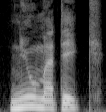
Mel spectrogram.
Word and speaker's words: pneumatic: নিউম্যাটিক, PNEUMATIC, নিউম্যাটিক। এখন এস এর আগে পি সাইলেন্টের কিছু উদাহরণ, যেমন সাইকোলজি, PSYCHOLOGY, সাইকোলজি।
